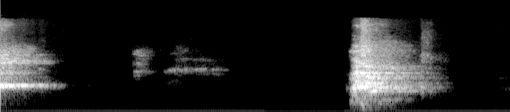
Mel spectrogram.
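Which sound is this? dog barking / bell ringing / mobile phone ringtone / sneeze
dog barking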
